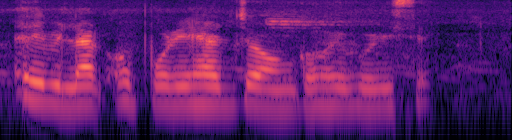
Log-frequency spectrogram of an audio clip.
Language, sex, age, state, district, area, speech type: Assamese, female, 45-60, Assam, Goalpara, urban, spontaneous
